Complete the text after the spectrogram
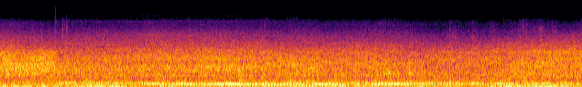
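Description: A motorcycle engine hums nearby.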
